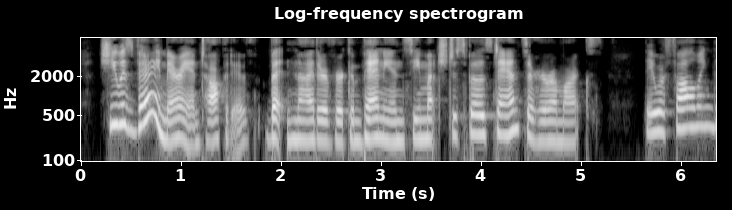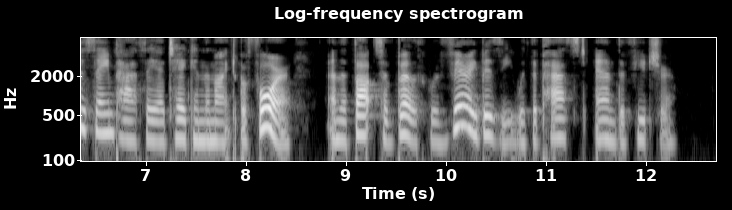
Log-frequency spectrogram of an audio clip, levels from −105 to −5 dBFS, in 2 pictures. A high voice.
Yes: high, 215 Hz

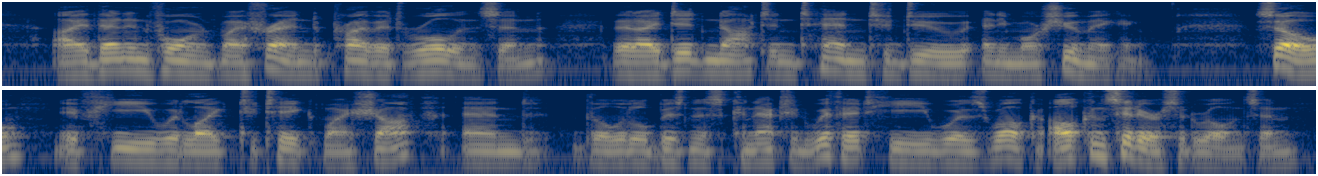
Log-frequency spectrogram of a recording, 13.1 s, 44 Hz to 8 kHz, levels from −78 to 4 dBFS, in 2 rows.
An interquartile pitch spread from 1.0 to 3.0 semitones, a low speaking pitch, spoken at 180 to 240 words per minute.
Yes: narrow, 2.4 semitones; very low, 95 Hz; average, 185 wpm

